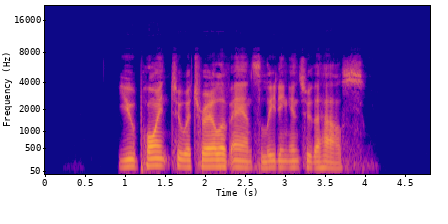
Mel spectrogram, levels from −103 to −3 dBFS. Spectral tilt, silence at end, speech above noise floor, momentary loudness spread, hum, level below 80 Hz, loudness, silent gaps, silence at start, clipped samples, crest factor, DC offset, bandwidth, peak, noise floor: -5.5 dB/octave; 0.85 s; over 60 dB; 12 LU; none; -68 dBFS; -30 LUFS; none; 0.95 s; under 0.1%; 20 dB; under 0.1%; 8 kHz; -12 dBFS; under -90 dBFS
